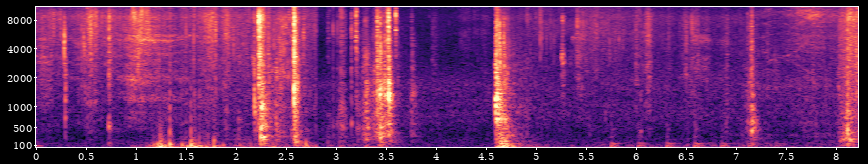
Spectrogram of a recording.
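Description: Loud handling knocks and rumbling, then a car door shutting with one sharp thump about halfway through, followed by quieter rustling of gear being rummaged through in the car.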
